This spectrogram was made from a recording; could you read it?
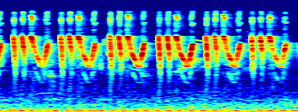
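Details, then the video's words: Short burst of a Tribel bird call meant to lure other birds, made of sharp ticks and loud high whistles that slide down then up, repeated in quick succession without a pause. "PANCING BUNYI BURUNG TRIBEL"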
